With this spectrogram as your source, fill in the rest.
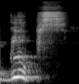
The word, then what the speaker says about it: Gloppies: que é o é glopes é assim que pronuncia é glups glups glups glup glups a gente chama ele de glups que é é globais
